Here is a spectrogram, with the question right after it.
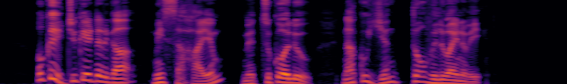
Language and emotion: Telugu, happy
